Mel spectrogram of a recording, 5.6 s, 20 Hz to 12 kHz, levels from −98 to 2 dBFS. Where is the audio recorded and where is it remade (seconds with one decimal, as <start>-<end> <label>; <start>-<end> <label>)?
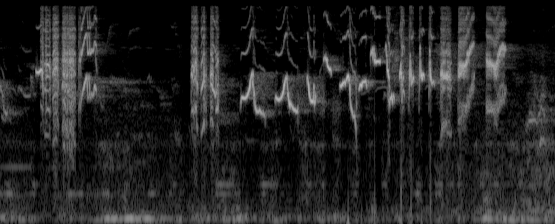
0.0-5.6 recorded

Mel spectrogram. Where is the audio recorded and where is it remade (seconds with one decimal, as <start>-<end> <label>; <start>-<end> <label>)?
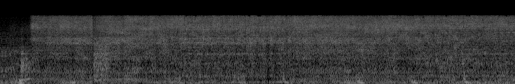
0.0-1.8 remade; 1.8-2.9 recorded; 2.9-4.2 remade; 4.2-5.2 recorded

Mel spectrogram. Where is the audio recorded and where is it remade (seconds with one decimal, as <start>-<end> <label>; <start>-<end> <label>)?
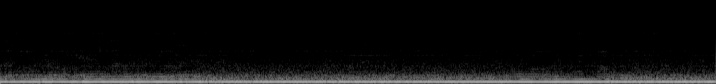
0.0-2.0 remade; 2.0-5.1 recorded; 5.1-6.1 remade; 6.1-7.2 recorded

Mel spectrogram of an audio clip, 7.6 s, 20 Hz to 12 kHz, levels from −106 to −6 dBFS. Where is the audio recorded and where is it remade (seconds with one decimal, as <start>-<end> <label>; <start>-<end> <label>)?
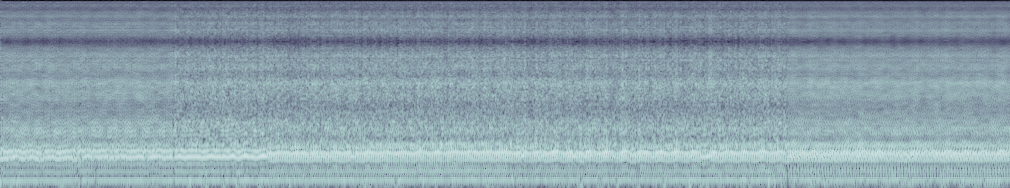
0.0-1.3 remade; 1.3-5.9 recorded; 5.9-7.6 remade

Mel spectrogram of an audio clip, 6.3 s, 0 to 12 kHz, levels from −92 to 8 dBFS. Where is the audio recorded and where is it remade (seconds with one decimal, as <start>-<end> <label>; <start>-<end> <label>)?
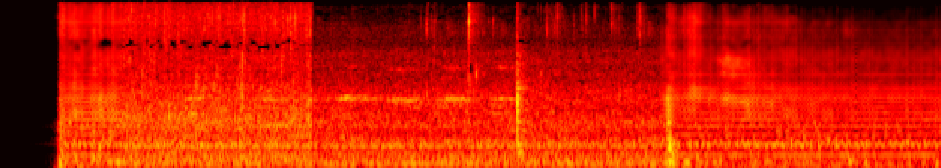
0.0-0.8 remade; 0.8-4.4 recorded; 4.4-6.3 remade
